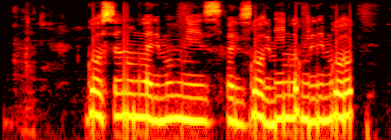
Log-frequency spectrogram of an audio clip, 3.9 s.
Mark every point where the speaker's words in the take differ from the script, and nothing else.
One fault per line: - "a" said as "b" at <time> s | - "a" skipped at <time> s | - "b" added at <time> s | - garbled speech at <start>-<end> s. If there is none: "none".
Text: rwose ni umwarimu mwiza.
- garbled speech at 2.3-3.5 s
